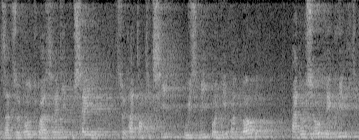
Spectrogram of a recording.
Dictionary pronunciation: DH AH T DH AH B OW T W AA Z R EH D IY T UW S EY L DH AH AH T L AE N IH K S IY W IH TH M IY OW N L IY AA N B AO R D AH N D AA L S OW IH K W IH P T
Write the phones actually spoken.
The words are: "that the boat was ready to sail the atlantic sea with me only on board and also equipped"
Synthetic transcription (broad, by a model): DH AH T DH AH B OW T W AA Z R EH D IY T UW S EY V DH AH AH T L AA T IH K S IY W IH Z M IY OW N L IY AA N B AO R D AH N D AA L S OW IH K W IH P T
